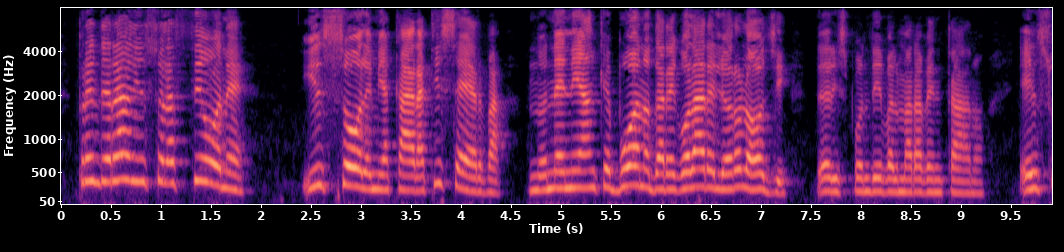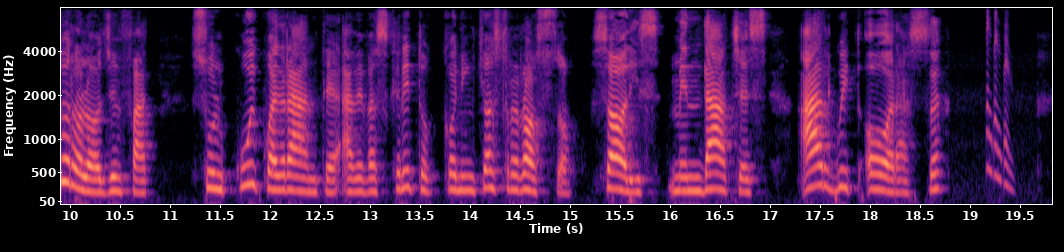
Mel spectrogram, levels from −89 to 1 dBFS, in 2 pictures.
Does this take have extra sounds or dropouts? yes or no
yes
